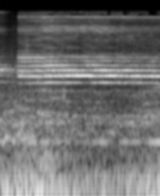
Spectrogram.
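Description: A vehicle horn sounding one steady high-pitched tone, starting just after the beginning and held for about two seconds, over a low rumble of street traffic.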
